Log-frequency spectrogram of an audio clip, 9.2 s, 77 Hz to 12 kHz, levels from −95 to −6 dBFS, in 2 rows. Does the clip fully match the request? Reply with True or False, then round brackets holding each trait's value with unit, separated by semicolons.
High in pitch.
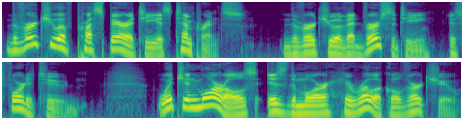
False (140 Hz)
